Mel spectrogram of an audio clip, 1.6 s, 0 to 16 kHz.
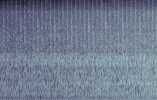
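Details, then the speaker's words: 2000 Honda Civic LX, fully warmed up after a head gasket replacement for overheating: smooth idle with steady quick ticking over hiss, no stumbles or knocks, running well before the EVAP drive cycle. "all right this thing is fully warmed up running good let's take it out for a spin try to get that last admission monitor to set"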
